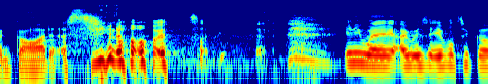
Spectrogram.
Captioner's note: chuckles; everyone chuckles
